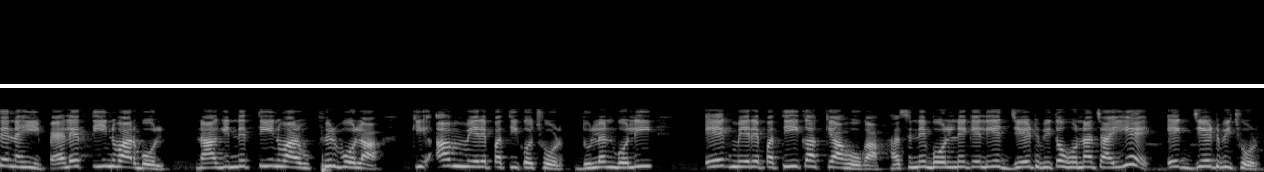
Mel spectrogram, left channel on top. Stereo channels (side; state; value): left; silent; digital silence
